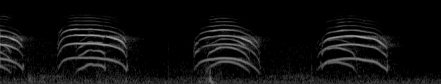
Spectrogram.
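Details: A newborn kitten calling for its mother out of hunger while she is away finding food; three loud, drawn-out arched mews spaced about one and a half seconds apart, rich in harmonics.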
